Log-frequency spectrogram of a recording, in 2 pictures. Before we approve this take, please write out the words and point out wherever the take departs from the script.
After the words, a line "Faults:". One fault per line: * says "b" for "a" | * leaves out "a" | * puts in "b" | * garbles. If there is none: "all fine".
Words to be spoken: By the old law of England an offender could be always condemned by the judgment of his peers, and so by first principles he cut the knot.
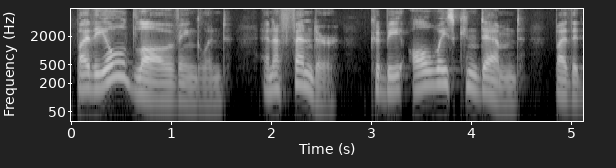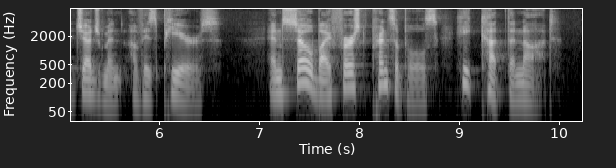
By the old law of England an offender could be always condemned by the judgment of his peers, and so by first principles he cut the knot.
Faults:
all fine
